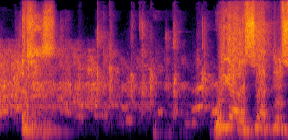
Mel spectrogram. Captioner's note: audience laughing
